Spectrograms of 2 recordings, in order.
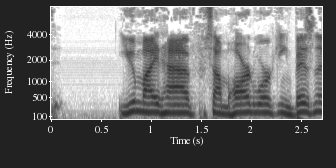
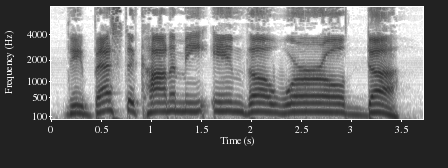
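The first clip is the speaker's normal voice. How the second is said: play-acted, very slow, exaggerated duh ending. Imitating a man who ends every word in D with "duh", mocking the added "duh" ending. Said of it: "Everything that ends in a D... he ended that with duh".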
